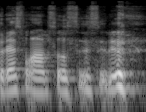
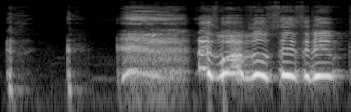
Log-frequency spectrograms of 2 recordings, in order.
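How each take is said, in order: First: Said in the usual way. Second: High, slow, laughing whimper; mock sensitive laugh-cry. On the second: Jokes she is sensitive, laughing mock cry. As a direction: ham up being sensitive with a laughing sob.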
